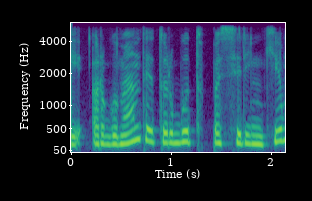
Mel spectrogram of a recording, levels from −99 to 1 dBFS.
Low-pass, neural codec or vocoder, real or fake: 5.4 kHz; none; real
